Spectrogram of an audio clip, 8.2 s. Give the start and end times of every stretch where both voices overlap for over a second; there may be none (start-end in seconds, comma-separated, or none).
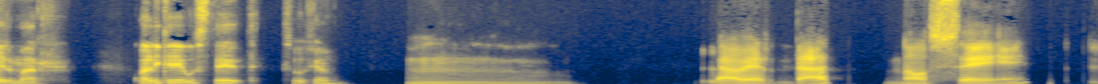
none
